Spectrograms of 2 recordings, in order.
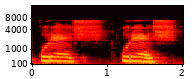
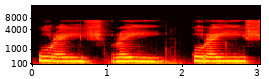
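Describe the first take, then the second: First: قریش with a flat "e", qo-resh; wrong reading. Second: قریش as qu-raysh with a held glide; correct leen. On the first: Teacher showing the common mistake, flattened vowel. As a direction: say قریش without the y-glide, softer. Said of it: "غلط پڑھتے ہیں تو کہتے ہیں". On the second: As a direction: stretch the "ay" in قریش. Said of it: "جو صحیح طریقہ ہے". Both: Shown as a demonstration.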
